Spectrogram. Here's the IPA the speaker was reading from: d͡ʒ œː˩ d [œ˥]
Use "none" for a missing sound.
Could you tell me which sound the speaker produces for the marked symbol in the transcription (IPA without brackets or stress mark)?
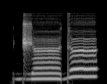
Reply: œ˥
